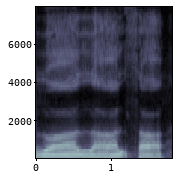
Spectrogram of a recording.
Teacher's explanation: زبان کا سرا اور اوپر کے دانتوں کے اندرونی کنارے سے ادا ہوتے ہیں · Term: حروف لثویہ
